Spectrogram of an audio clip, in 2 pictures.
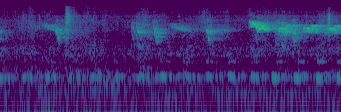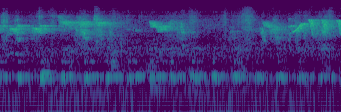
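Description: Birds chirping in repeated short, high, falling phrases, over a steady low hum.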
